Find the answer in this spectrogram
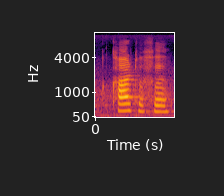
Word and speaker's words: Kartoffel: Fifth is Kartoffel. E is pronounced as A, that's why it is called Kartoffel.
